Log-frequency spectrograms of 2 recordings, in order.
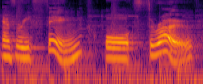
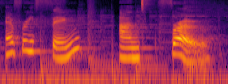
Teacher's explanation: we hear the reduction of the TH sound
